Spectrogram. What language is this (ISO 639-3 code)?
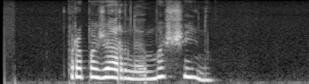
rus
